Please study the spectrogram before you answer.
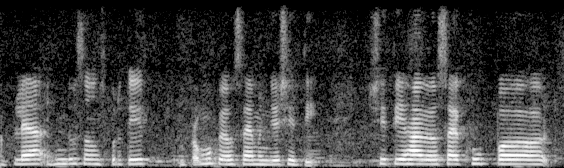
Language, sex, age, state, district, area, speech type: Marathi, female, 45-60, Maharashtra, Osmanabad, rural, spontaneous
